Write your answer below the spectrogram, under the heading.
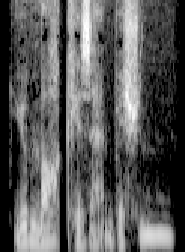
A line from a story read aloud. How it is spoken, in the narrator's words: Caslow sighed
